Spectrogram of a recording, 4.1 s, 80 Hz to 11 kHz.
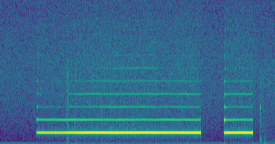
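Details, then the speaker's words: Dramatized 1950s TV scene of an adult male patient with hearing loss being examined by an otologist: a sample audiometer tone played through earphones before testing, a steady pure beep of about 2.5 seconds, then a short repeat. "First, a set of earphones is adjusted to the patient's ears, and he is asked to listen carefully. A sample tone is given him like this."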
